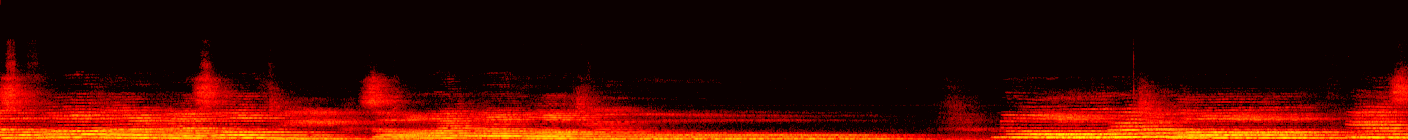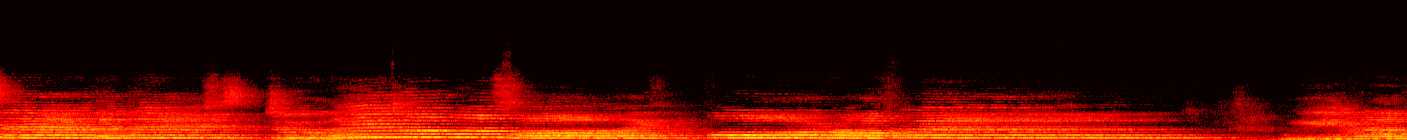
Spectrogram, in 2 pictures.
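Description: Choir singing slow sacred music, in long held phrases with brief breaks between them.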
